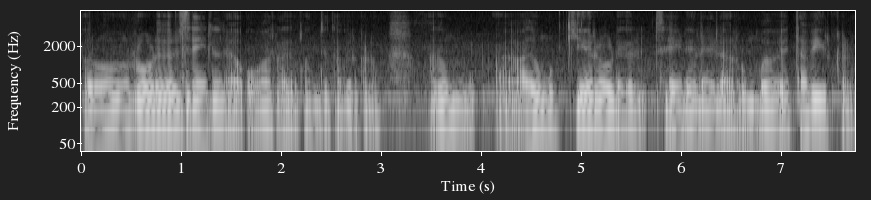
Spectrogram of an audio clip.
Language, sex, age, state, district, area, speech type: Tamil, male, 18-30, Tamil Nadu, Tiruppur, rural, spontaneous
